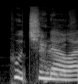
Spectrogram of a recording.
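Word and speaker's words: Pulcinella: Puchinella. That's how you pronounce it.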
